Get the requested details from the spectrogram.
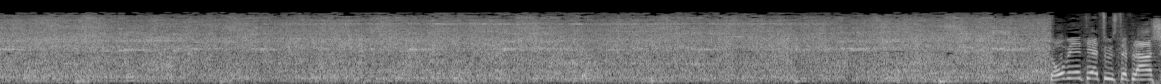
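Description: A bottling machine hums and rattles steadily.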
